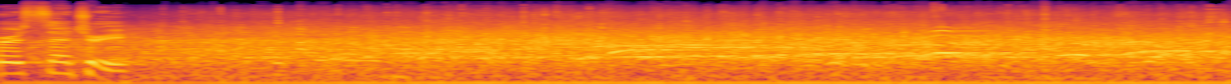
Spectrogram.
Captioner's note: laughter and clapping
